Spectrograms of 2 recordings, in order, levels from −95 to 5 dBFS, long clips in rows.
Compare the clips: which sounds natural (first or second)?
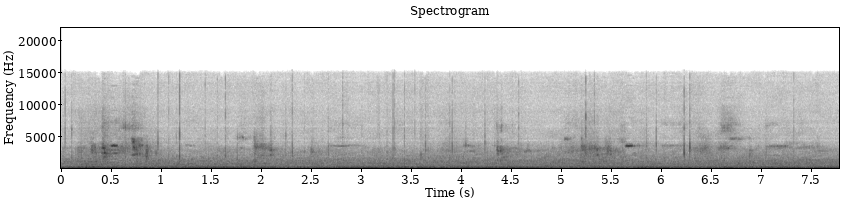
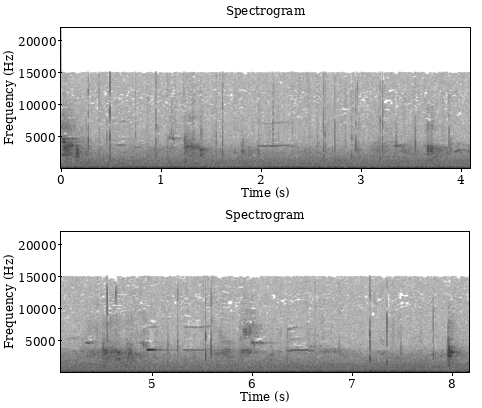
second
